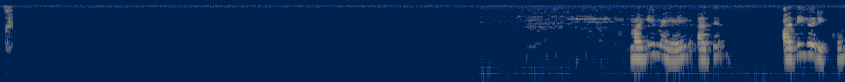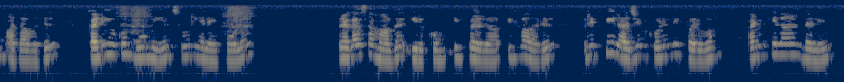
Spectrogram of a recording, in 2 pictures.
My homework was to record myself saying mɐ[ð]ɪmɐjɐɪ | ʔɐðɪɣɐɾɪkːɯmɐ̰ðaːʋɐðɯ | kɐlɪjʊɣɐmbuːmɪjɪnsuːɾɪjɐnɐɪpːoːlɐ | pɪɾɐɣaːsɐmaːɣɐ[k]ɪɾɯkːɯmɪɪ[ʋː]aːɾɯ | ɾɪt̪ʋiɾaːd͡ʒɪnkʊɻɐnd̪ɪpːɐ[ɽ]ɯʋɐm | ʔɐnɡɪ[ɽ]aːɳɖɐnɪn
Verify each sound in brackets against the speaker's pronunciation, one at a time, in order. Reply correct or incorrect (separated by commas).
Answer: incorrect, incorrect, correct, incorrect, incorrect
